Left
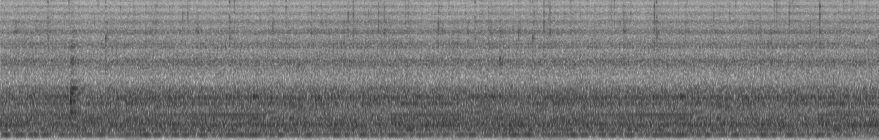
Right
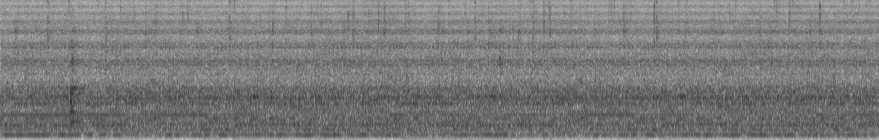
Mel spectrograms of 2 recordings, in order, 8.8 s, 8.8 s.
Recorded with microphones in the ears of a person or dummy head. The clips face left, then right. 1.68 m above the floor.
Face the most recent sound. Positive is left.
turn(degrees=5)  # may be behind; listen again after turning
